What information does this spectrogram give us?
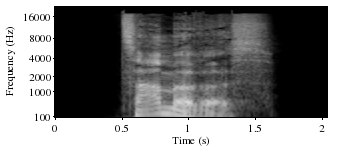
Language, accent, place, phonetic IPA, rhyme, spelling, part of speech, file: German, Germany, Berlin, [ˈt͡saːməʁəs], -aːməʁəs, zahmeres, adjective, De-zahmeres.ogg
- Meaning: strong/mixed nominative/accusative neuter singular comparative degree of zahm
